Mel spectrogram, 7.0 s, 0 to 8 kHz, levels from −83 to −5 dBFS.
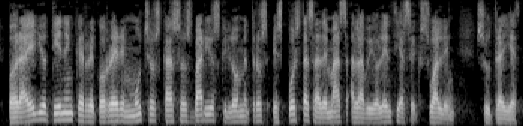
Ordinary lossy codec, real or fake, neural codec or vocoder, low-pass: none; real; none; none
